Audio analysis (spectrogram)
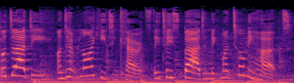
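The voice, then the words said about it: Child voice with English accent. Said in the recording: “Why does your son have an English accent?”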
